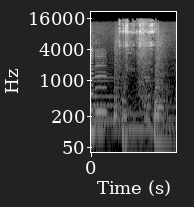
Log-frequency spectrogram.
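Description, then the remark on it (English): Miss Caverly's missing keys jangle in a few short metallic bursts spread across a couple of seconds, moderately loud, over a steady tonal musical background. “I found Miss Caverly's missing keys.”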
